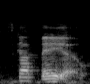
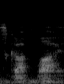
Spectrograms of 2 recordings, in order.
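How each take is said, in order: First: The surname is said as 'bay-oh'. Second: The surname is said as 'bio'. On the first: The speaker calls it right. "Scott Baio, not Scott Bio" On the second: The speaker calls it wrong. "not Scott Bio"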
